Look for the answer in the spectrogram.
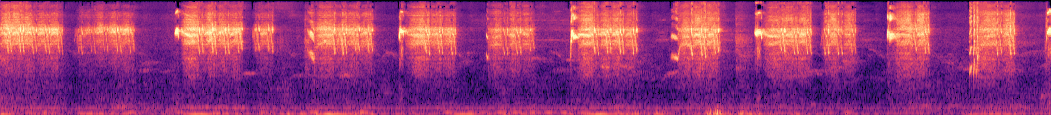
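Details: Blue-crowned hanging parrot in full song, used as a model song for training other birds, in the excited style locally called singa; shrill, buzzy high-pitched bursts repeated about every half second to a second with short gaps, plus faint low background hum.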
